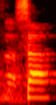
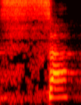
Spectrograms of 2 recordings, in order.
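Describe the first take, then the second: First: The s goes straight into the vowel. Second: A held, vowelless s sound comes before the vowel. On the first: The speaker calls it right. "langsung sa" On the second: The speaker calls it wrong. "Jangan sa"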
